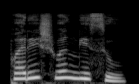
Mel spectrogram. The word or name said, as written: ಪರಿಷ್ವಂಗಿಸು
